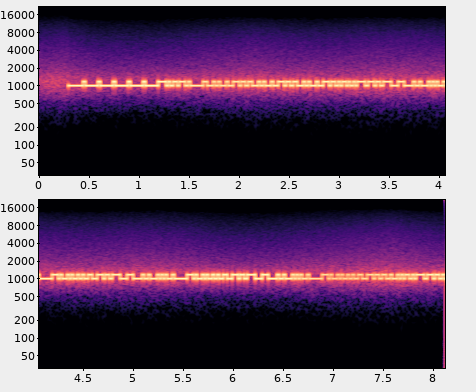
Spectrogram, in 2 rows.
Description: RTTY (50 baud, 170 Hz shift), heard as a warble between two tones, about 1100 Hz centre, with radio static. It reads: CQ CQ CQ DE OM6HFW OM6HFW OM6HFW PSE …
